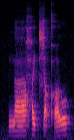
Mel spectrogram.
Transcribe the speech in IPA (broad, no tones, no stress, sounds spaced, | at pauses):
n a ħ e t͡ɕ ɐ qʼ o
